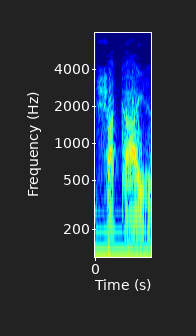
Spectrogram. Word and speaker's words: Shakai: We don't pronounce it properly because it's one of the names of God. We pronounce it Shakai, as if the second letter was a kuf, and it means Almighty.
